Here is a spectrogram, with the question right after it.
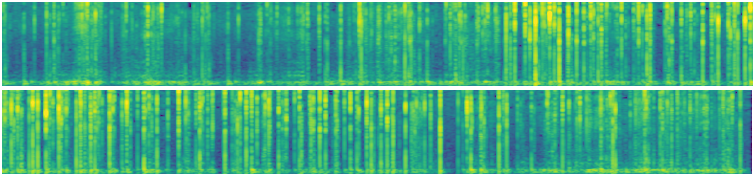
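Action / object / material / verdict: scrape / microphone head covered in glass rhinestone beads / rhinestone / none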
